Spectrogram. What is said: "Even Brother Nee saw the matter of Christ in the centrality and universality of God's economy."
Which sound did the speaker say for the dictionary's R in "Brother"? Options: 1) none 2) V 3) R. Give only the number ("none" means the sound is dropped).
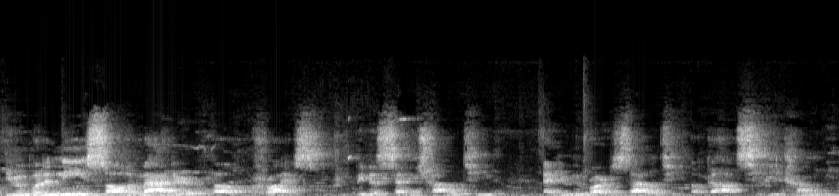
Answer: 1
